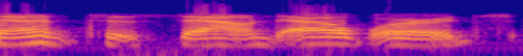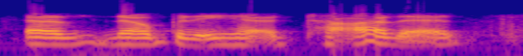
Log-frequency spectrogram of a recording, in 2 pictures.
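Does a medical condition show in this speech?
Yes: ALS, mild; voice slightly impaired.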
